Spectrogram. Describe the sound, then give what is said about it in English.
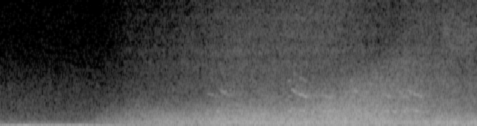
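Ocean waves rush and break against the shore in a continuous, swelling roar of surf that grows louder midway and stays full, with no voices. “When anxious, uneasy, and bad thoughts come, I go to the sea, and the sea drowns them out with its wide sounds, cleanses me with its noise, and imposes a rhythm on everything in me that is bewildered and confused.”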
